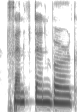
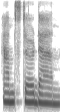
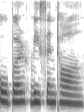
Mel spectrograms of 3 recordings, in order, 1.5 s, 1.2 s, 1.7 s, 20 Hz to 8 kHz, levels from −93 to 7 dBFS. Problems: constant background noise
